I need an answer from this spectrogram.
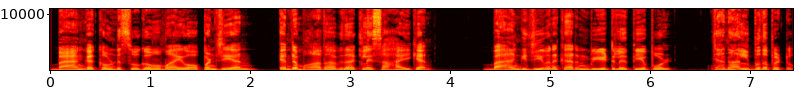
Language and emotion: Malayalam, surprised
